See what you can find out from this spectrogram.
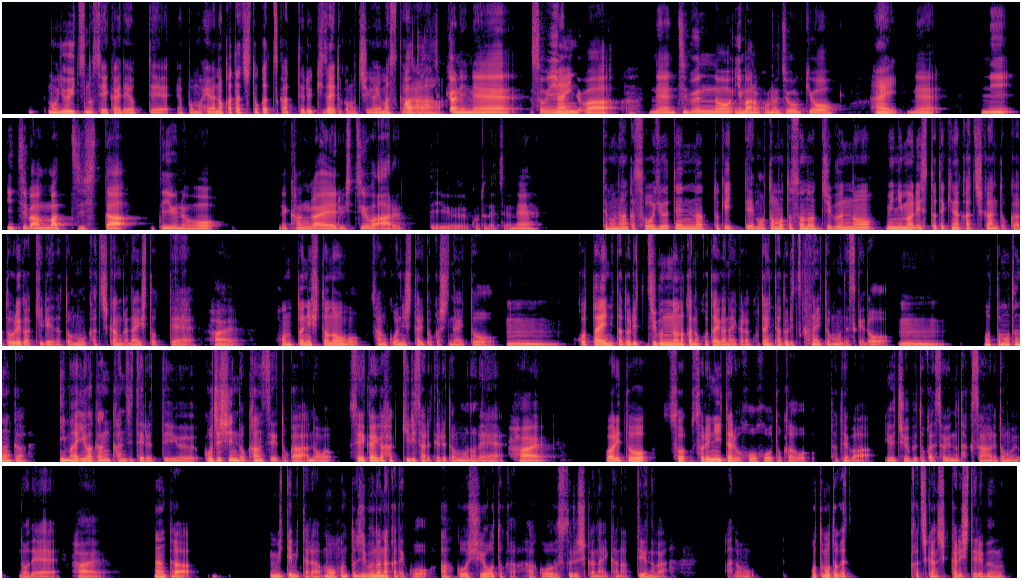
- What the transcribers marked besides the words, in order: other noise
- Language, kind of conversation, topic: Japanese, advice, 価値観の変化で今の生活が自分に合わないと感じるのはなぜですか？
